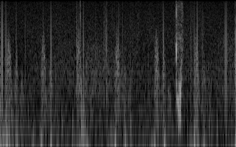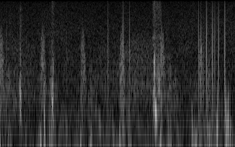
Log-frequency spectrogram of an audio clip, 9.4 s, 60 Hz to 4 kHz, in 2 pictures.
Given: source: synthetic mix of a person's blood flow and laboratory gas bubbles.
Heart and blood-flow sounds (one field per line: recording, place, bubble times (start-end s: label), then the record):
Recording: Doppler ultrasound of blood flow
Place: subclavian vein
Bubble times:
3.49-3.67 s: bubbles
5.10-5.17 s: bubbles
5.73-5.81 s: bubbles
7.75-7.93 s: bubbles
From the record:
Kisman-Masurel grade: 123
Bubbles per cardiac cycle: 1 to 2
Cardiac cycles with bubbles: 10 to 50%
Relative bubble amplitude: loud (0.450 to 0.775)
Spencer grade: 2 (many but less than half of the cardiac periods contain bubble signals, singularly or in groups)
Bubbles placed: anywhere in the cardiac cycle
